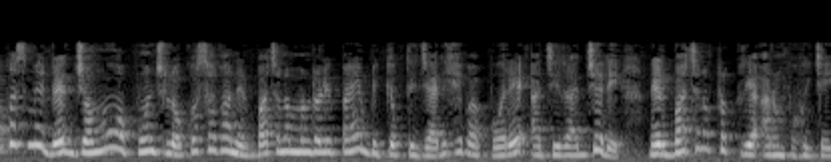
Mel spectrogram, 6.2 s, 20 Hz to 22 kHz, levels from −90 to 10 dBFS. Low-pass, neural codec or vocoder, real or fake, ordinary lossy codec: 7.2 kHz; none; real; none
